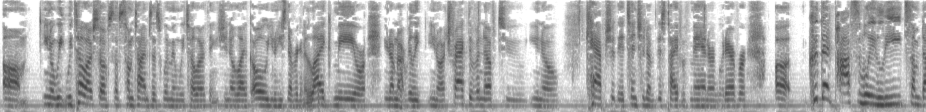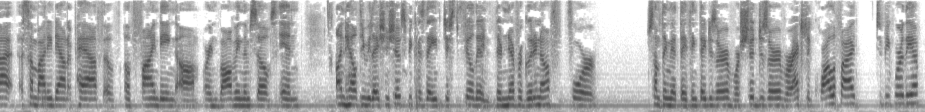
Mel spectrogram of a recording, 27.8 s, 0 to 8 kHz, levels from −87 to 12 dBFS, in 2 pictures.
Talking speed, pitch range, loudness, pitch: 205 wpm, 175-195 Hz, -19 LUFS, 180 Hz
